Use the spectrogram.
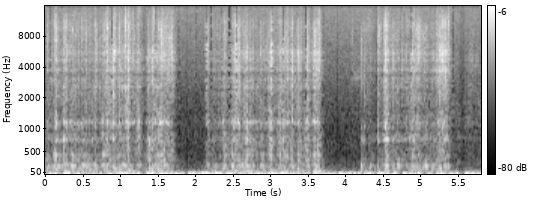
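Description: Fingernails scratch and pinch the fabric of a cotton cushion filled with cherry pits. The result is a dense, gritty rustling and soft rattling of the pits inside, heavy in the low end, with brief quieter pauses around 1.8 and 3.9 seconds.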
